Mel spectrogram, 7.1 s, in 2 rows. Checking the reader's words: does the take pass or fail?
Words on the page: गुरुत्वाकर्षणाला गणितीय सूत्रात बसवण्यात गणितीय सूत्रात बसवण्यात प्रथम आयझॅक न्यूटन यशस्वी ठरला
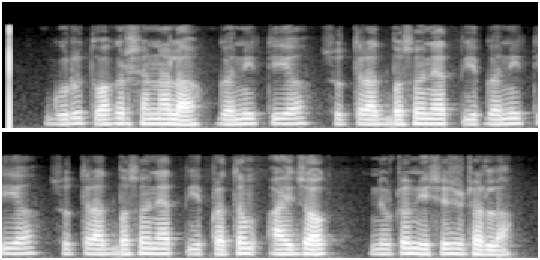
pass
